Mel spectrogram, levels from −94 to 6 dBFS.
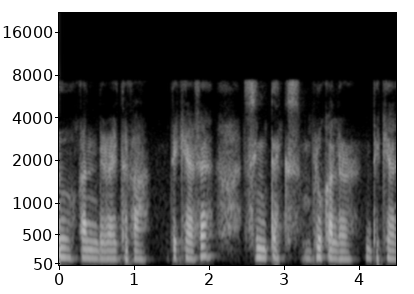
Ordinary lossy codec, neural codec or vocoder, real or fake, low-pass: none; vocoder, 44.1 kHz, 80 mel bands, Vocos; fake; 7.2 kHz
